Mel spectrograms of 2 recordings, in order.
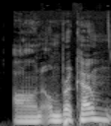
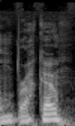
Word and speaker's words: Umbraco: Yeah, I think the episode that I did with Paul Seal on Umbraco, or Umbraco, depends how you want to pronounce it, has probably been the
